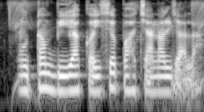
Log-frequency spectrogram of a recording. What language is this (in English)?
Bhojpuri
